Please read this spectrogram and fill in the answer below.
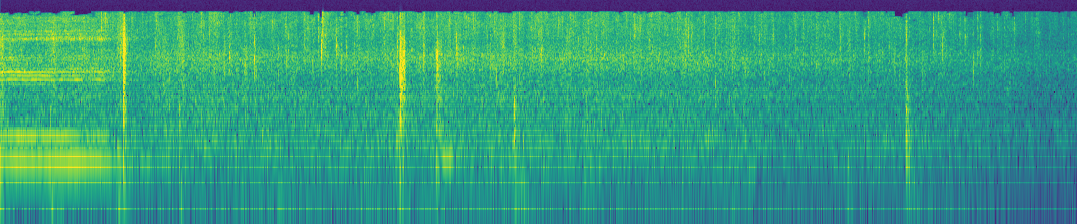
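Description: Steady rain falling, with a few sharper drops or ticks now and then. The last held notes of a sung melody fade out in the first second and a half.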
